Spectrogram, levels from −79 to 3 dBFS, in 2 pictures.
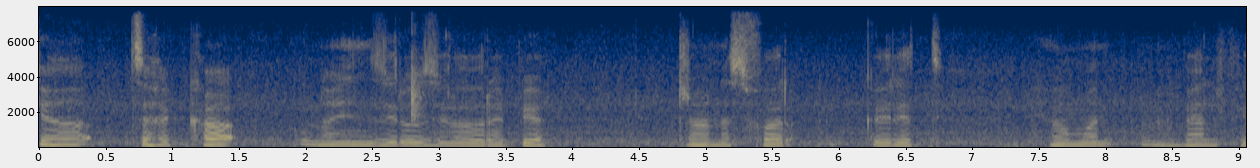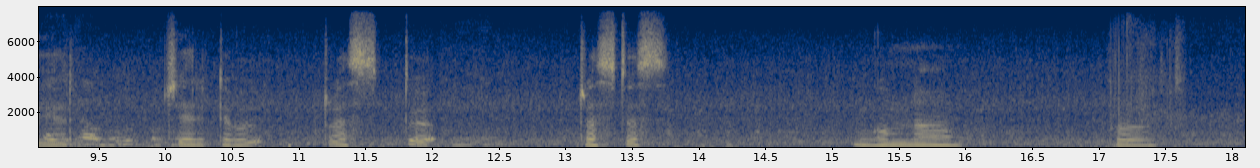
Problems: constant background noise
